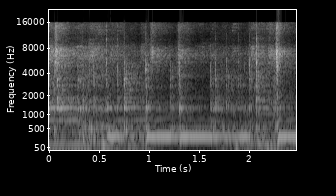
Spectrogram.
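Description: Kathak dance accompaniment: tabla strokes in a steady rhythm over a short melodic phrase repeated on a held note. A deep drum resonance in the first half-second drops away.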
